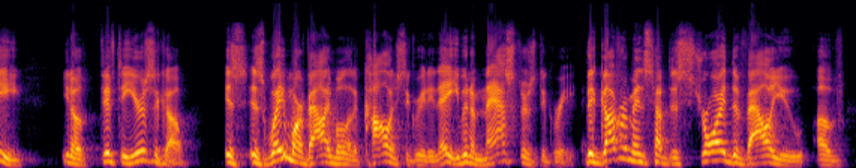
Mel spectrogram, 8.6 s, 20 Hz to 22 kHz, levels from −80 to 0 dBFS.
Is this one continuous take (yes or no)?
no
